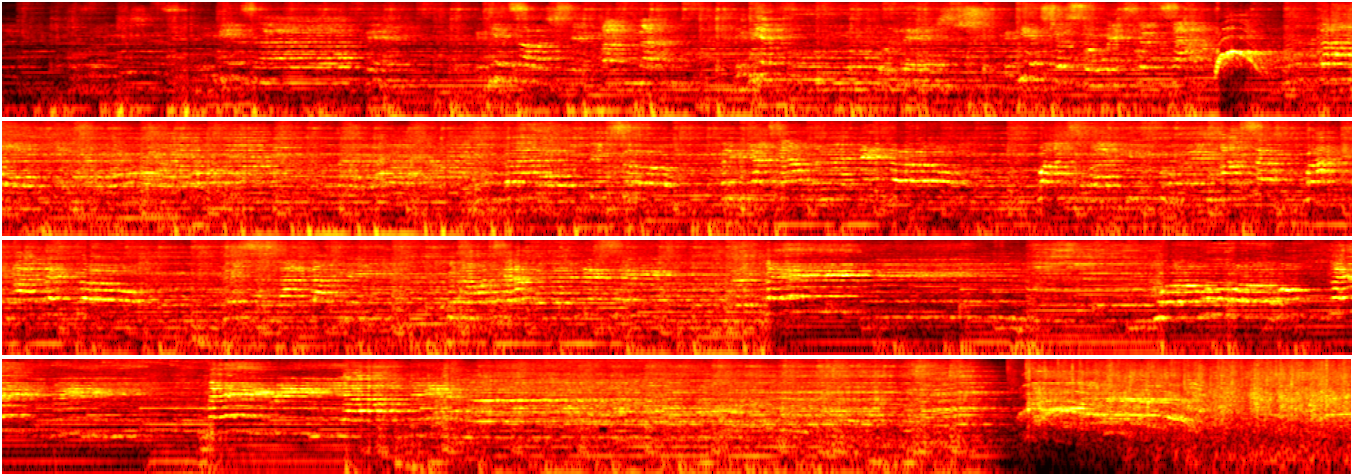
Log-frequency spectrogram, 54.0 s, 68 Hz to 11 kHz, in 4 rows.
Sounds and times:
Music: 0:00.0 - 0:53.9
Female singing: 0:00.7 - 0:12.1, 0:12.8 - 0:16.1, 0:16.9 - 0:28.6, 0:29.2 - 0:37.3, 0:38.5 - 0:48.9.

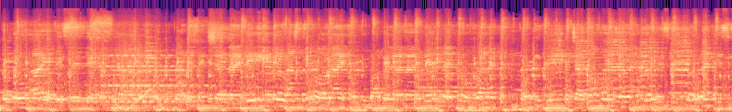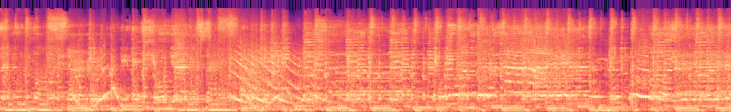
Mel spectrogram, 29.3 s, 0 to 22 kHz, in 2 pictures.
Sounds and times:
Music: 0:00.0 - 0:29.2.

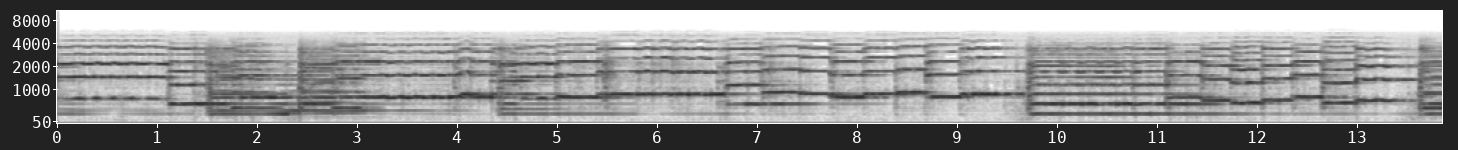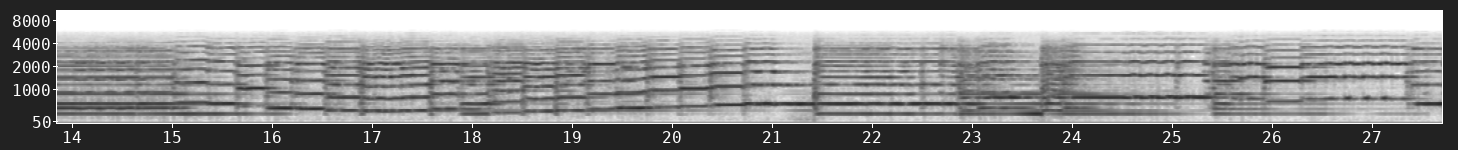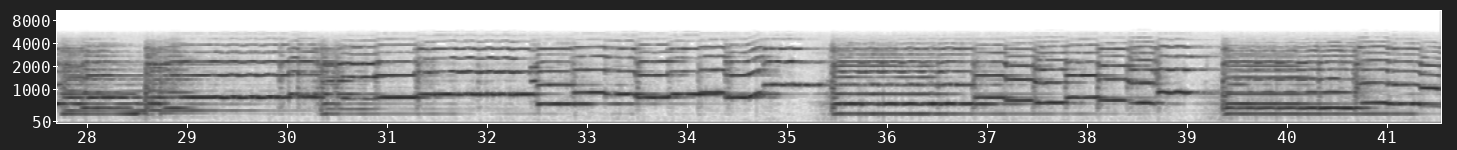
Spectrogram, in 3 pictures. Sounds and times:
Violin, fiddle: 0:00.0 - 0:41.5.

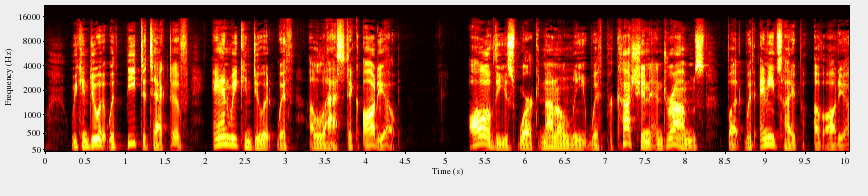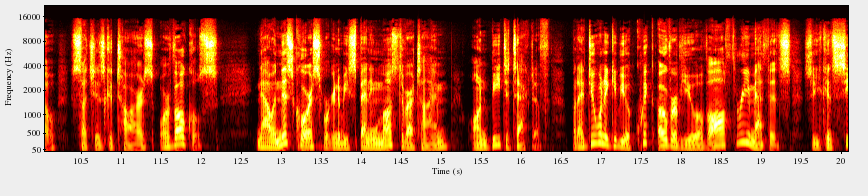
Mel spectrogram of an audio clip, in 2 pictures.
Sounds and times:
Speech: 0:00.0 - 0:04.5, 0:05.3 - 0:20.0.

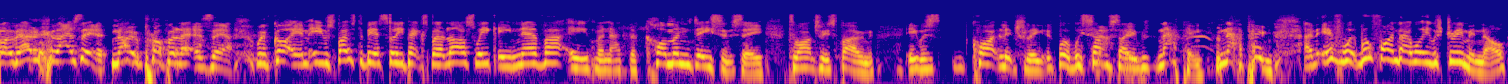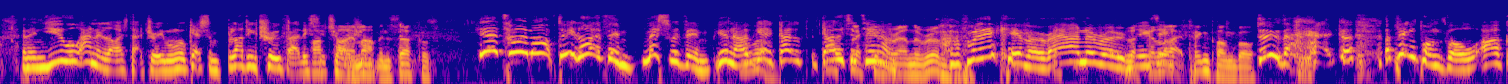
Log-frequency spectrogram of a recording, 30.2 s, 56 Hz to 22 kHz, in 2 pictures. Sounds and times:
Speech: 0:00.0 - 0:30.1.

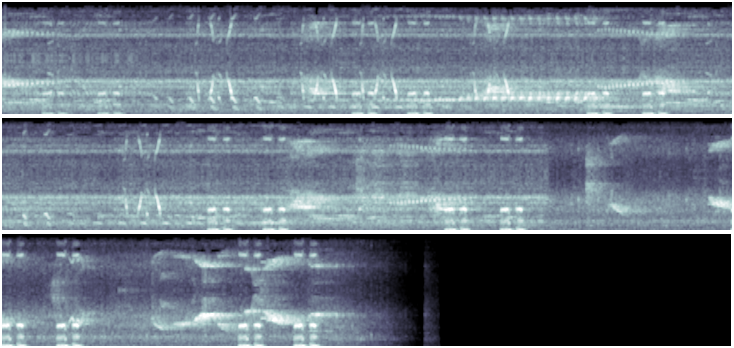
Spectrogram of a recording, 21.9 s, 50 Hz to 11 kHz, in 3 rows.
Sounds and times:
Croak: 0:00.0 - 0:10.8, 0:11.4 - 0:12.8, 0:14.6 - 0:15.5, 0:17.0 - 0:17.9.

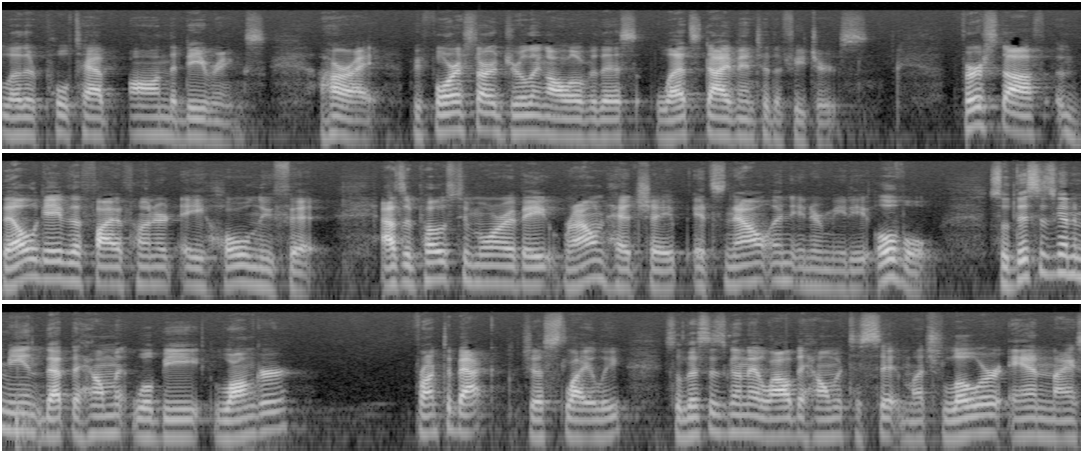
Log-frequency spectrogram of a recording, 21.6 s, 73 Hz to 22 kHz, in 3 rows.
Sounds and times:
Speech: 0:00.0 - 0:05.8, 0:06.4 - 0:16.4, 0:17.1 - 0:21.5.

